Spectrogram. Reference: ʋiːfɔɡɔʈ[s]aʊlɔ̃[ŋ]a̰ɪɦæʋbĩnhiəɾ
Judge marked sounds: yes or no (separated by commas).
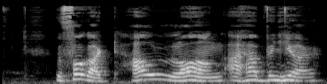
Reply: no, yes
